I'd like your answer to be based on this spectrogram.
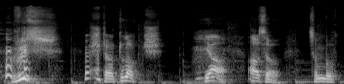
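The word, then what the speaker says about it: Łódź: Und Lodz heißt eben auf Polnisch gar nicht lutsch, sondern wisch.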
